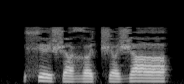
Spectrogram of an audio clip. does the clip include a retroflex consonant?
no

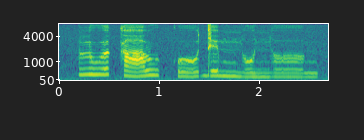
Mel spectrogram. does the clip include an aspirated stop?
no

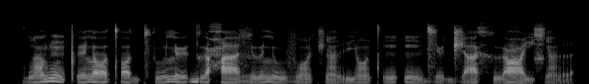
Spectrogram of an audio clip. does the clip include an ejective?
yes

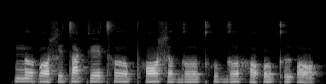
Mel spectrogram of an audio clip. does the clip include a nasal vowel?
no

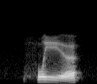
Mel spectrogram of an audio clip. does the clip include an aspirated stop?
no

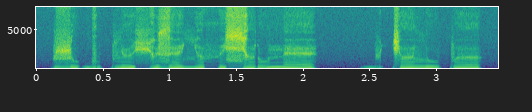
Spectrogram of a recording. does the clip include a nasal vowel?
no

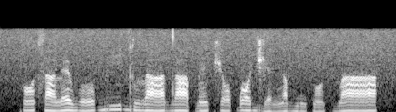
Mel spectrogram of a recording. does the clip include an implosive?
yes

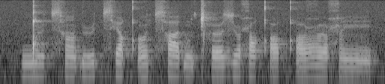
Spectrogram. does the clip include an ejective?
yes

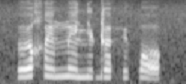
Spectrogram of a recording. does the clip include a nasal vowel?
yes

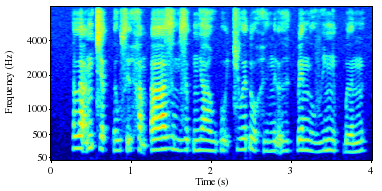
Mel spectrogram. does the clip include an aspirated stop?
no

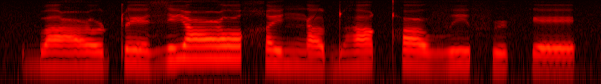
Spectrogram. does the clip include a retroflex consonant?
yes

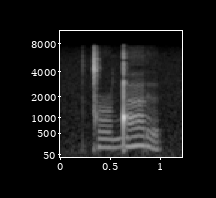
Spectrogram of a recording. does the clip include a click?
yes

